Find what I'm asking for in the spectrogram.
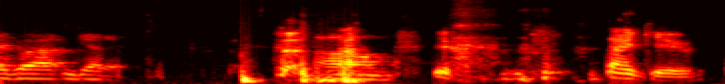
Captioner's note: laughs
